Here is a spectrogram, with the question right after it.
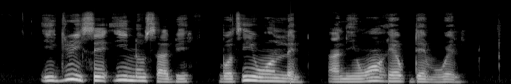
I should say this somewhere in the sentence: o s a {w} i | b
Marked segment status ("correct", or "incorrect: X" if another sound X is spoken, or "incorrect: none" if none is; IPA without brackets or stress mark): incorrect: b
